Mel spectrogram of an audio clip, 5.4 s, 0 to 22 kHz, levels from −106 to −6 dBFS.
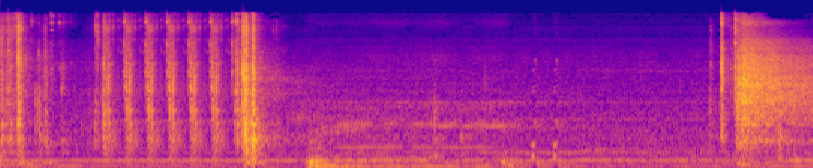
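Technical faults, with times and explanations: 0.83 to 1.55 s, repeated frames: the same 144 ms chunk plays five extra times, a stutter that stretches this stretch by 0.72 s.
3.54 to 3.83 s, repeated frames: a 144 ms chunk, which fits a short run of codec frames, comes round twice more, a shorter stutter adding 0.29 s.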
